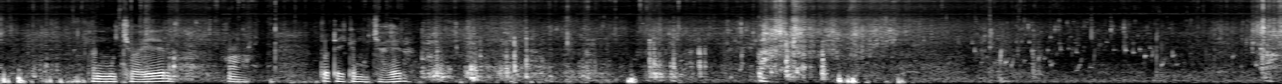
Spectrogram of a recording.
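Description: Water splashes and drips as a fishing net is pulled from it.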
